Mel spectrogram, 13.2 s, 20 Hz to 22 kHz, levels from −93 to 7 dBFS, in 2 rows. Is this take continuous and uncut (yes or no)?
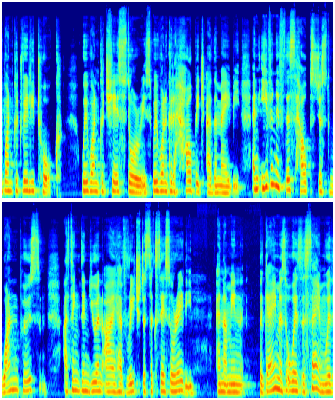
no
